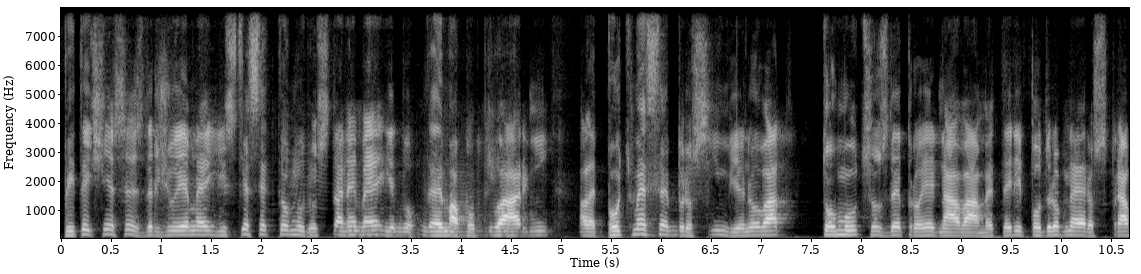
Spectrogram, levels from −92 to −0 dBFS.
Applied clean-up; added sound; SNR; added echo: neural mask model DeepFilterNet 3.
